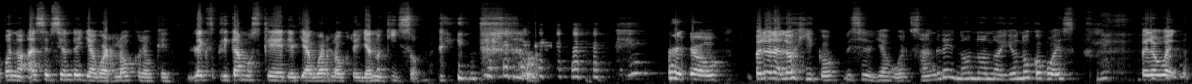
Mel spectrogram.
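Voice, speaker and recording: A middle-aged woman from Ecuador with an Ecuadorian Spanish accent, telling family stories as an interview guest, warm and full of restarts. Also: mid-range voice. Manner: warm storytelling with many restarts. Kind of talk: casual interview talk.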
